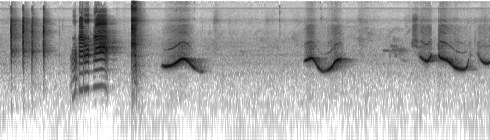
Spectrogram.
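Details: Pet parrot that talks in Bhojpuri, begging for roti: a quick run of clicks, two rising raspy speech-like syllables, then three wavering whistles separated by silences.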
